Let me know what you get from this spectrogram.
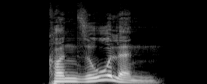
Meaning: plural of Konsole
- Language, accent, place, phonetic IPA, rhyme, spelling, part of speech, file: German, Germany, Berlin, [kɔnˈzoːlən], -oːlən, Konsolen, noun, De-Konsolen.ogg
